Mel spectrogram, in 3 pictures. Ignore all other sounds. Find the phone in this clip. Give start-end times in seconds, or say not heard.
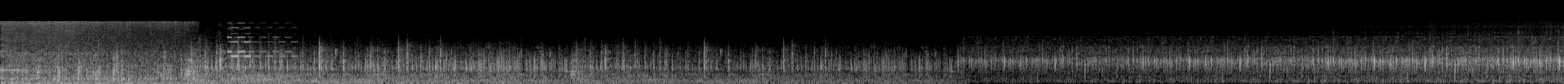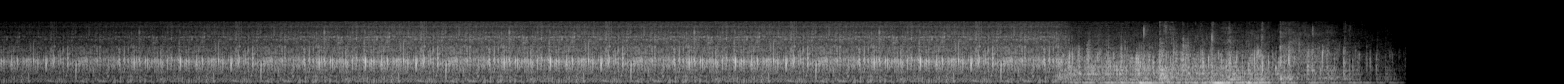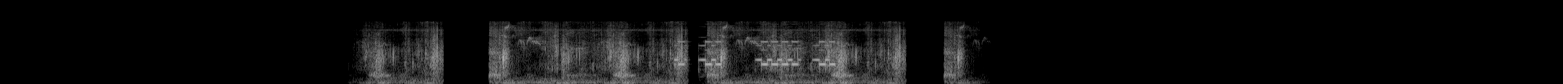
2.2-3.0, 38.0-39.6.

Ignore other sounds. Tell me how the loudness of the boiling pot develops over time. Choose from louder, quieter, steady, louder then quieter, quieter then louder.
quieter then louder.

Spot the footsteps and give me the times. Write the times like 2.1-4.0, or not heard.
34.9-41.1.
